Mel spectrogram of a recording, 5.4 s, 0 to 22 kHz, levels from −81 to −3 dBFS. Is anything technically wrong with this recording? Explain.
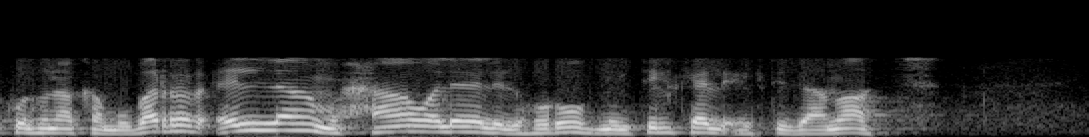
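Yes. There is short concealed packet loss at 2.02 to 2.06 s and again at 3.76 to 3.80 s. Each time about 20 ms of audio failed to arrive in time, and the receiver invented a replacement by extending the last sound, pitched or noise-like as appropriate, then faded back into the real signal. Each gap comes across as a brief smear or small wobble, and a short transient can go missing. The telephone-band sound, with nothing above 4 kHz, fits the G.711 A-law call path.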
